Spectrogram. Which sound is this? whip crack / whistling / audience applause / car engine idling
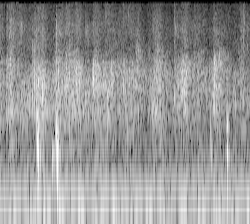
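audience applause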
